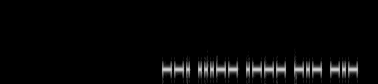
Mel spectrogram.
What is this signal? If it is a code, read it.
Morse code, heard as a keyed tone, about 40 wpm, 700 Hz. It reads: G3JKK
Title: DXCC-100 Call Signs - 5 Characters - 40wpm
